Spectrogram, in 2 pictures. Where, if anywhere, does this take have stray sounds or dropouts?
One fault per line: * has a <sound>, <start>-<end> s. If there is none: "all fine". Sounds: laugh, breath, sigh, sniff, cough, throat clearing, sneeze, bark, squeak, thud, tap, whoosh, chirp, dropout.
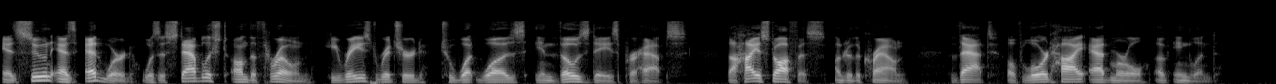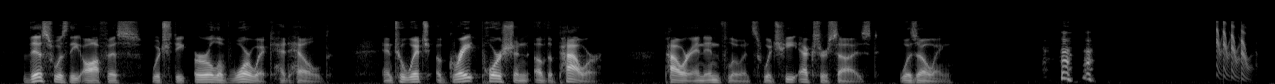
* has a laugh, 23.2-23.7 s
* has a chirp, 24.9-25.4 s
